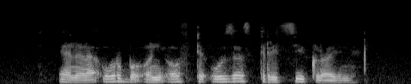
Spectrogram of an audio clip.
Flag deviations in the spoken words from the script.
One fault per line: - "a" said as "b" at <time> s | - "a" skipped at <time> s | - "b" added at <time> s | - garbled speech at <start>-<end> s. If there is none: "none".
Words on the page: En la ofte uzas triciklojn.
- "urbo oni" added at 1.1 s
